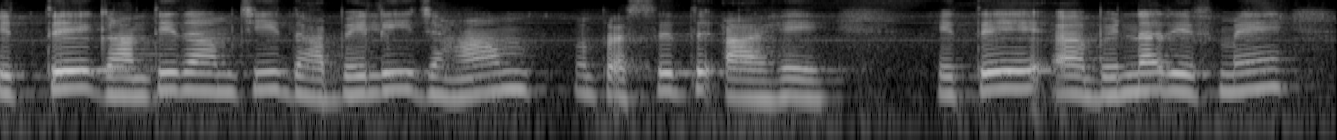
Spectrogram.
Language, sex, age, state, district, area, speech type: Sindhi, female, 45-60, Gujarat, Kutch, rural, spontaneous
